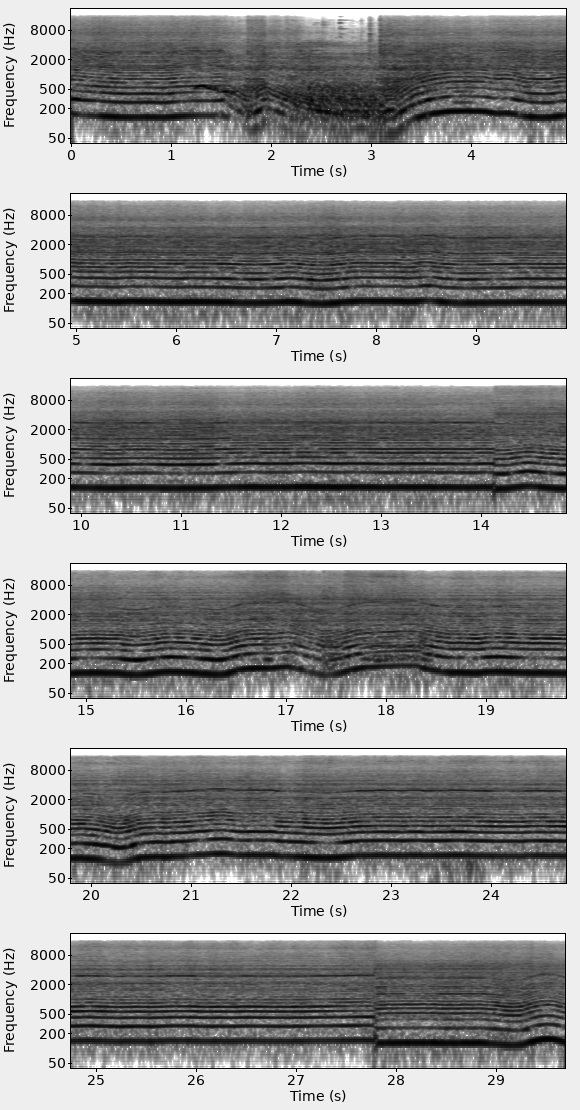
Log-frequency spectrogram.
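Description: Gasoline chainsaw with a long bar cutting through a large tree trunk, its engine running near full throttle. The pitch drops and recovers several times as the chain loads up in the cut.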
